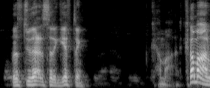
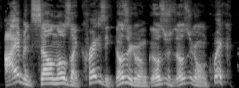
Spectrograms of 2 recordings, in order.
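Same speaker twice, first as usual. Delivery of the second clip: usual speaking voice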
